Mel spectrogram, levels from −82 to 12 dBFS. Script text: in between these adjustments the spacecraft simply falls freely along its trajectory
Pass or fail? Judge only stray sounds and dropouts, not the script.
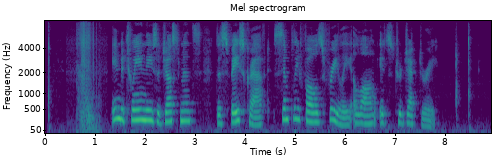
fail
